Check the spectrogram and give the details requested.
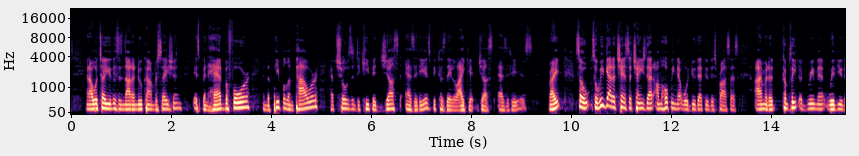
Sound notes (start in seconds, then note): none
